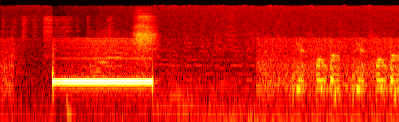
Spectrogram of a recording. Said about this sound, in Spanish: Bueno, entonces le va a llamar el lobo, no haga ruido, ahí se está marcando.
